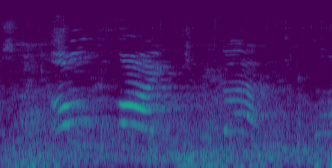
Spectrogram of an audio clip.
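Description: Children's voices calling out in a crowd, with two high, sliding cries about half a second and a second in.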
